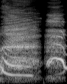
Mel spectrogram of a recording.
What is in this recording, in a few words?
die, Voice Line, JPN; Eternal Return; Tia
